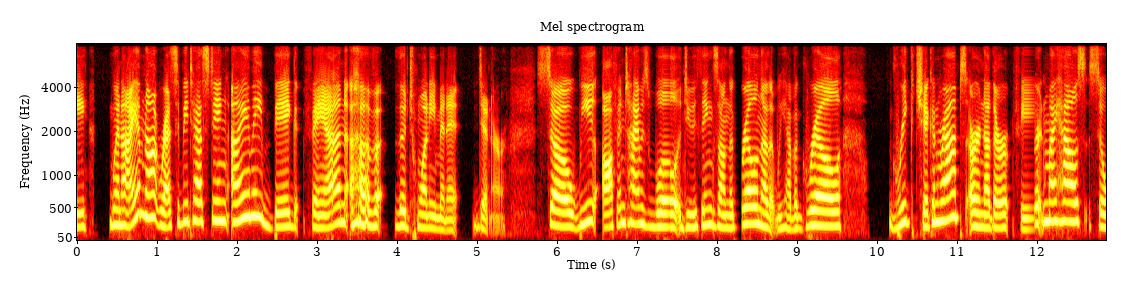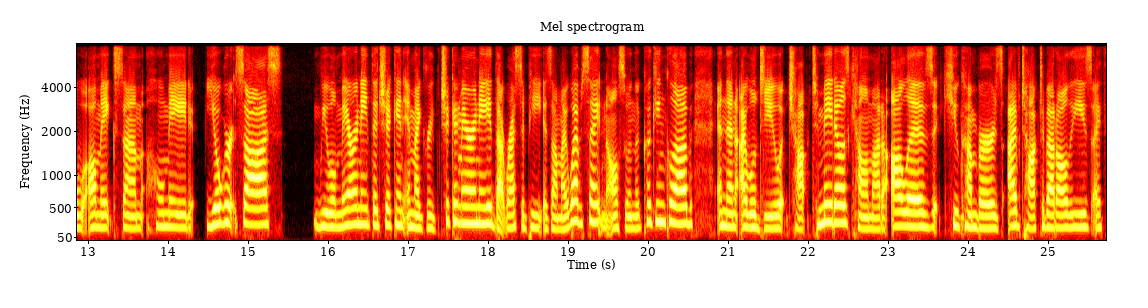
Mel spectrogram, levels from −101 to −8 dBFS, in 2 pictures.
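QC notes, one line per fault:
3.18–3.22 s, short concealed packet loss: about 20 ms of audio never arrived in time. The receiver extended the preceding sound, then blended back in, leaving a brief smear.
7.34–7.43 s, burst of packet loss: about 80 ms is lost between "we oftentimes" and "do things on the". The last sound is stretched and faded, then playback resumes further on.
8.21–8.33 s, burst of packet loss: about 100 ms is missing. Concealment holds the prior sound as a decaying buzz or hiss before the audio jumps ahead.
11.85–11.99 s, burst of packet loss: about 120 ms is missing after "chicken wraps are another", before "in my house". The gap is fully covered by a fading extension, with no silence.
17.59–17.64 s, short concealed packet loss: about 40 ms is lost and filled by continuing the previous sound, which is heard as a quick wobble.
21.42–21.47 s, short concealed packet loss: about 20 ms is missing between "then I will" and "chopped tomatoes". 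The filled stretch smears briefly before the real audio returns.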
